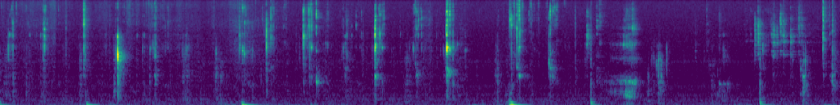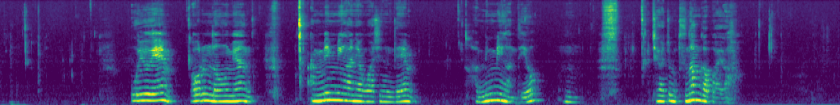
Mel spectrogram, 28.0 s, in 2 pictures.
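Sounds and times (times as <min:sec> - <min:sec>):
person chewing pastry: 0:00.0 - 0:15.8, 0:26.6 - 0:28.0.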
